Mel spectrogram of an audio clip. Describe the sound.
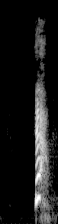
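A voice imitates a rat with one brief, high squeaky yelp that trails off into a breathy puff, heard alone after silence, as performers playing rats creep off a stage.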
